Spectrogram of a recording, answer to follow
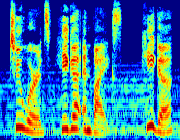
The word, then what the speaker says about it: hygge: Hygge, pronounced huga, is all about coziness and togetherness.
